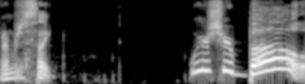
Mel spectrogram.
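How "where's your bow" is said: very high-pitched, playful, teasing, joking tone. Retelling a question to people going scouting, retelling a joking question.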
